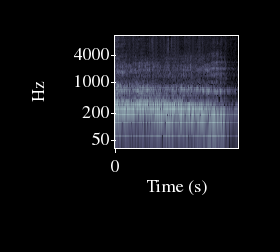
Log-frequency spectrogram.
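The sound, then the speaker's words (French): A deep, menacing roar of a giant three-horned dragon rumbles loudly and steadily for nearly two seconds before fading out at the end, with no voices. “Soudain, une silhouette gigantesque apparut dans un rugissement effrayant.”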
